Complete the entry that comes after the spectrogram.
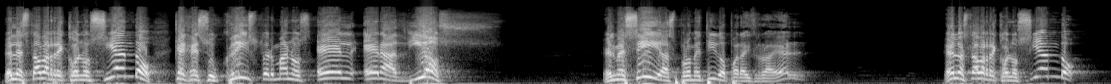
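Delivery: impassioned pulpit shout; full-force preaching. Real, not acted. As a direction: hammer the revelation home from the pulpit.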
